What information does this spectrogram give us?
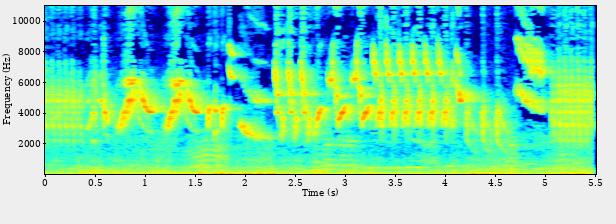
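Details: Himalayan goldfinch singing a rapid, twittering song of high, quick-slurred notes and trills, phrases tumbling one into the next with short buzzy bits, over a low steady hum.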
